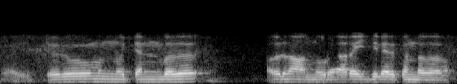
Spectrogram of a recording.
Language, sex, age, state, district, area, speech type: Malayalam, male, 18-30, Kerala, Malappuram, rural, conversation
